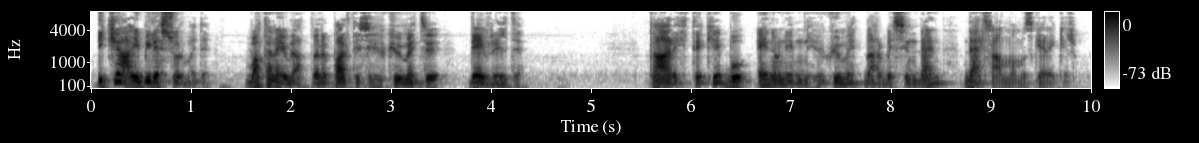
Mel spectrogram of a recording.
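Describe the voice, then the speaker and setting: A man reading a satirical story aloud as an audiobook, with expressive, lively storytelling. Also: low voice, moderate pace, slightly rough. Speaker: narrator.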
